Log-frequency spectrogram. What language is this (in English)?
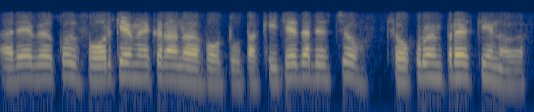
Sindhi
